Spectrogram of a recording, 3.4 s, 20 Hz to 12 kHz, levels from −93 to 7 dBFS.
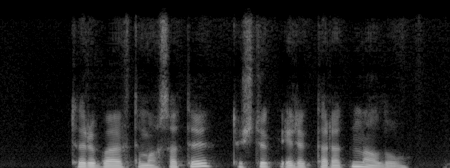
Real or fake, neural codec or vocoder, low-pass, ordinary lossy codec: fake; autoencoder, 48 kHz, 32 numbers a frame, DAC-VAE, trained on Japanese speech; 10.8 kHz; Opus, 64 kbps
